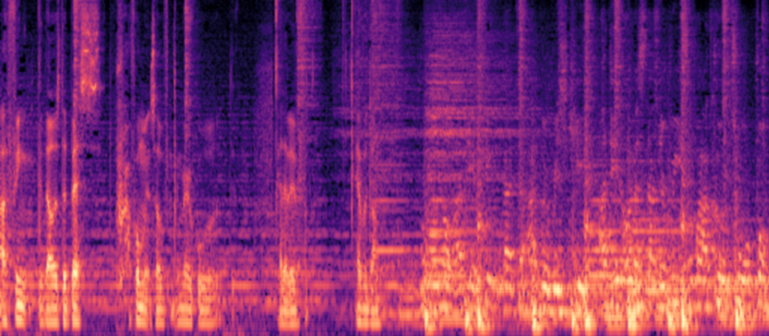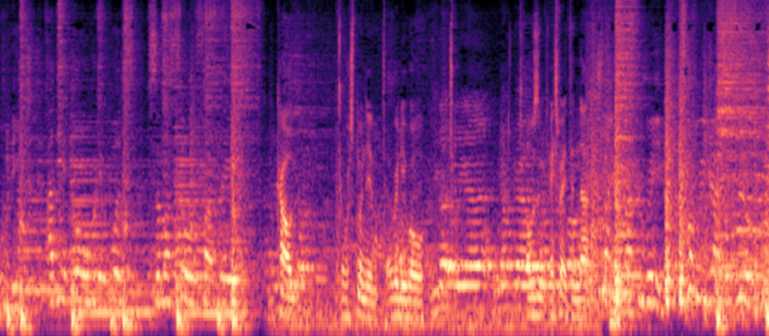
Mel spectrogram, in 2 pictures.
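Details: Man who stutters when speaking, saying it largely disappears when he raps; speaking here, nervous before his first big festival performance; stuttering.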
